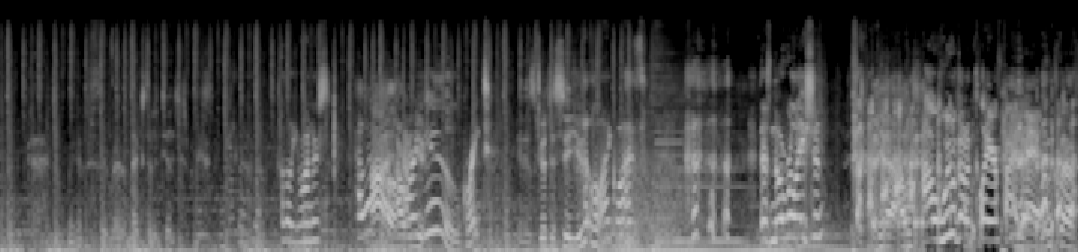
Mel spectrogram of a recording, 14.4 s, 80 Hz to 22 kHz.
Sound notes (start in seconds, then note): 8.8 chuckles softly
